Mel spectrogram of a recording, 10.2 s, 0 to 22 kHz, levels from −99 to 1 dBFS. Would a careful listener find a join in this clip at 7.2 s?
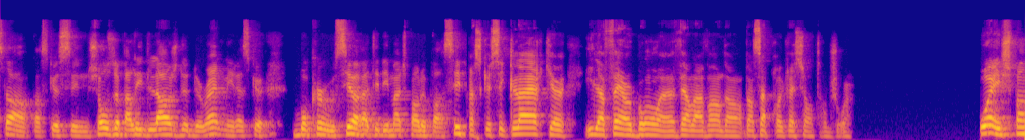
no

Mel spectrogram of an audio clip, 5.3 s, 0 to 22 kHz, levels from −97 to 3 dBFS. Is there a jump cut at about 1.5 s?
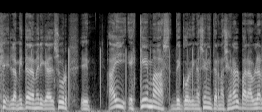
no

